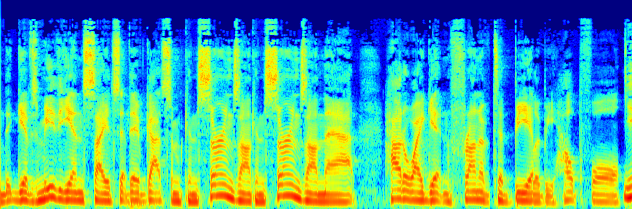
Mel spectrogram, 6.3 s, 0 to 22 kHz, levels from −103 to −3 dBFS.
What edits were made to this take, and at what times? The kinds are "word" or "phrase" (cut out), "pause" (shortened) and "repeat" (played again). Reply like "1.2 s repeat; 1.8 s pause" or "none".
1.3 s word; 2.5 s repeat; 4.9 s word; 5.3 s word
